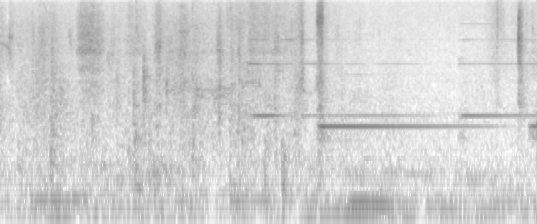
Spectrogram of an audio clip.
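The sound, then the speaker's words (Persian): An electronic door intercom buzzes as a visitor stands at it, with a steady, moderately loud tone, sounding twice in the second half over a faint indoor background hum, with a couple of soft clicks. “فرشاد پشت آیفون ایستاده.”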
